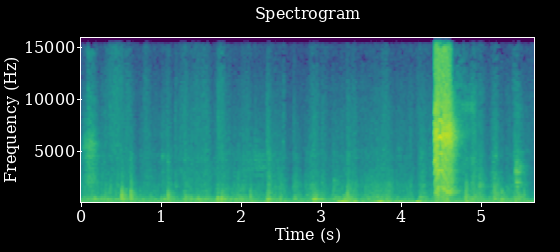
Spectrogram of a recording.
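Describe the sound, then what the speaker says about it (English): A squeaky dog toy gives one loud, short squeak near the end, after a stretch of soft rustling and shuffling. "There's a squeaky toy."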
